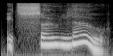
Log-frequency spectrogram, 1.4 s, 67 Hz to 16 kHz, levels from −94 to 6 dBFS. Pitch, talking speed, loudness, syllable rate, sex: 195 Hz, 125 wpm, -16 LUFS, 2.4 syllables/s, male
